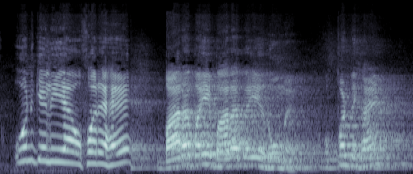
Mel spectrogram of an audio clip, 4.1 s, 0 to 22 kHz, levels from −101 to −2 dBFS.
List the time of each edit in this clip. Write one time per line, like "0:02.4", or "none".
0:01.4

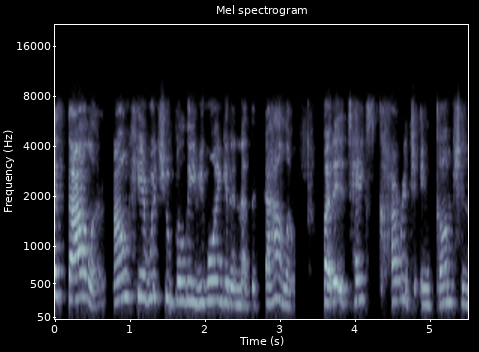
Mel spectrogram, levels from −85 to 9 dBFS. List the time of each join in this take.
none

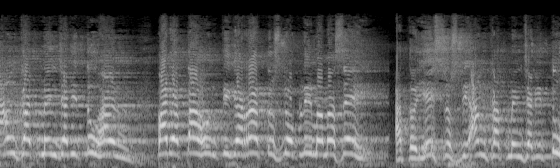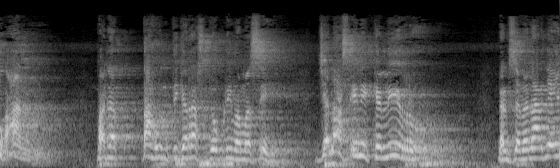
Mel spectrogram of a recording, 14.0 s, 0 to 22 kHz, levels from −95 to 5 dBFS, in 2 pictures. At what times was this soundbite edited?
0:04.7

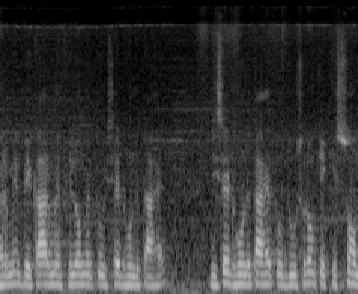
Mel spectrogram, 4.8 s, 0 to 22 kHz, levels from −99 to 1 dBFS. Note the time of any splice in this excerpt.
none

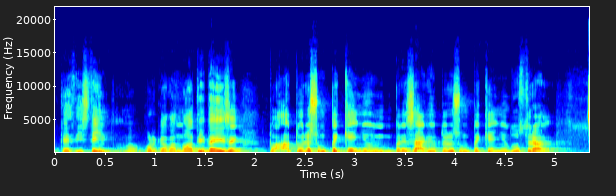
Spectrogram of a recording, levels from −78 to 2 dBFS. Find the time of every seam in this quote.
none

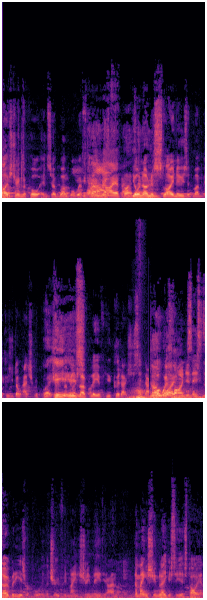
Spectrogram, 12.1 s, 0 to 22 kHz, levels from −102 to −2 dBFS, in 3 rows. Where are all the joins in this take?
0:07.0

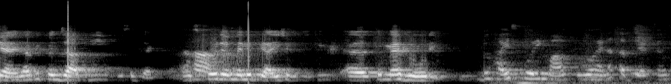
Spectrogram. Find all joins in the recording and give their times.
0:04.8

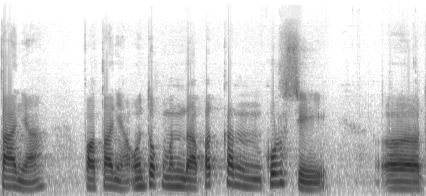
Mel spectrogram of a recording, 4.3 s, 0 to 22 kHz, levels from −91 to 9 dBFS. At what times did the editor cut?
none

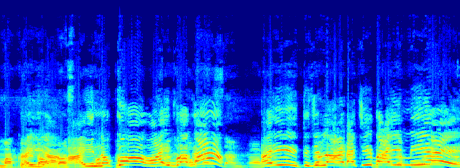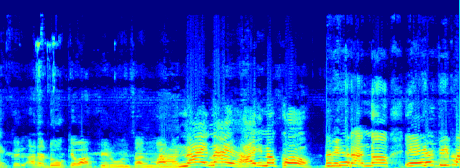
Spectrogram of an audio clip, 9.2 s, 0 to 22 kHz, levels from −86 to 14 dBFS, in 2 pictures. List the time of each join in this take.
0:07.8

